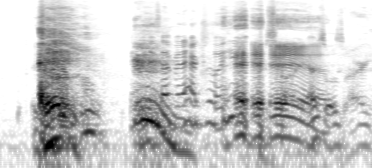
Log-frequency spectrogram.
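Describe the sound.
A single loud cough bursts out over people talking, then after a brief pause people start talking, with what may be a little chuckling mixed into the voices.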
